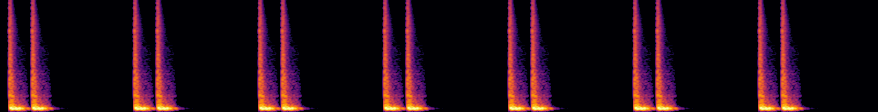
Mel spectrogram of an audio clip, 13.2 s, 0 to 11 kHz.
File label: Tom loop, Big EDM Drum Loops 128 BPM; Future House; Future House Tools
